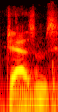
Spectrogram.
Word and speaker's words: JASSMs: There's been some reports about JASSMs, if I'm pronouncing that correctly. The last question, yes, JASSMs. Yeah, you're pronouncing it correctly.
